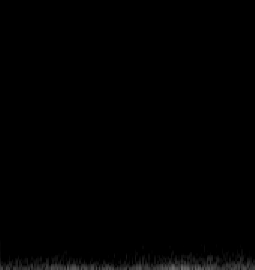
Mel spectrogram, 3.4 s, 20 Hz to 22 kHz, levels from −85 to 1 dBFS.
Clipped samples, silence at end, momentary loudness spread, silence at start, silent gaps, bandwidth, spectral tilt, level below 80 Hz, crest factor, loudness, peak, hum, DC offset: under 0.1%; 0 s; 6 LU; 0 s; none; 1.8 kHz; -12 dB/octave; -64 dBFS; 16 dB; -66 LUFS; -46 dBFS; none; under 0.1%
